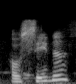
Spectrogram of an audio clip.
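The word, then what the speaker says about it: Houcine: And uh, I'm going to say a quick hello to uh, I think it's Hosina or Hoina. How do you say your name? Hosina.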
